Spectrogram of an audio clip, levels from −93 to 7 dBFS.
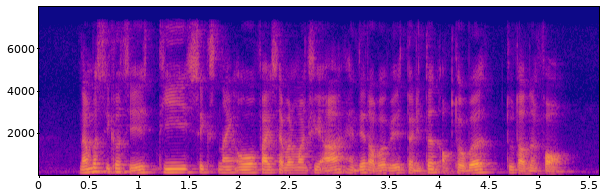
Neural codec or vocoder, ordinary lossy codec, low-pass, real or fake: none; none; 7.2 kHz; real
